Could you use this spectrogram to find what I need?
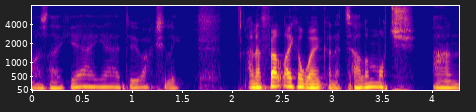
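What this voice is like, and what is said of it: Usual voice. Nothing is said of it.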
